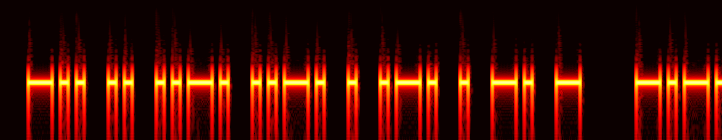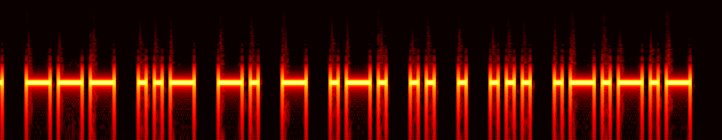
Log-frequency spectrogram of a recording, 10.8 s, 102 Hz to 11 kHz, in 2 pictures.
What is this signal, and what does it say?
Morse code, heard as a keyed tone, about 21 wpm, 700 Hz. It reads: DIFFERENT COUNTRIES.
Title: Difficult Sentences with Hints - 20wpm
